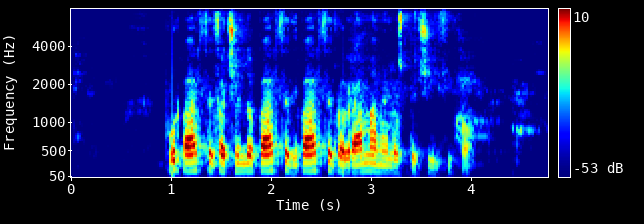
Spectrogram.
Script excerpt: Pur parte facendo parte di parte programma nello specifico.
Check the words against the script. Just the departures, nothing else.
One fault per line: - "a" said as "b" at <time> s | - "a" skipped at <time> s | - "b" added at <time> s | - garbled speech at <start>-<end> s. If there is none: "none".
none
